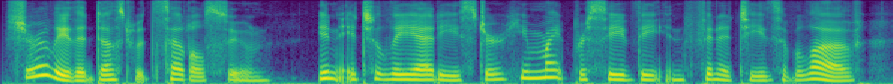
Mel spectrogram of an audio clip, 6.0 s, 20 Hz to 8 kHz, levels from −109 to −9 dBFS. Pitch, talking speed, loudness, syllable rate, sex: 185 Hz, 170 wpm, -18 LUFS, 5.2 syllables/s, female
